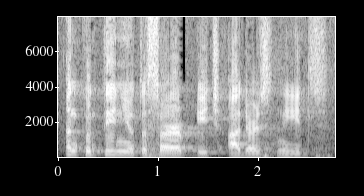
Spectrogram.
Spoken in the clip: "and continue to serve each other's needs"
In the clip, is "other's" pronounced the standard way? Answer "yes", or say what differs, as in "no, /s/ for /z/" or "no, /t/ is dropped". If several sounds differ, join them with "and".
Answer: no, /s/ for /z/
